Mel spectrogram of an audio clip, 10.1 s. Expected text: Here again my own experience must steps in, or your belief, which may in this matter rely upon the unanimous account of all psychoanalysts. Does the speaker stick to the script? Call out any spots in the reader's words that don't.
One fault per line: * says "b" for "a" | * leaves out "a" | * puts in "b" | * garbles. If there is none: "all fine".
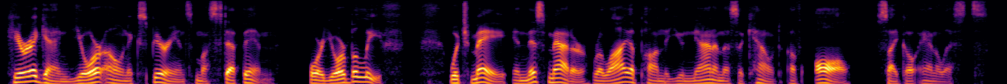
* says "your" for "my"
* says "step" for "steps"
